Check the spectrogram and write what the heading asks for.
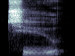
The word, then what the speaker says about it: to: Today, we're going to look at to, do, can, for, and or. To is almost always pronounced t.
